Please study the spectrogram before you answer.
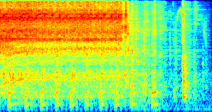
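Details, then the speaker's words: Riding lawn mower with a Briggs & Stratton engine, spark plug removed (no compression), cranked on a known-good battery: quick even spin at about seven pulses a second, then stops; strong healthy cranking, a huge improvement over the earlier slow crank. "So now, all I'm doing is just ground up the spark. See a huge difference. See a huge difference."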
